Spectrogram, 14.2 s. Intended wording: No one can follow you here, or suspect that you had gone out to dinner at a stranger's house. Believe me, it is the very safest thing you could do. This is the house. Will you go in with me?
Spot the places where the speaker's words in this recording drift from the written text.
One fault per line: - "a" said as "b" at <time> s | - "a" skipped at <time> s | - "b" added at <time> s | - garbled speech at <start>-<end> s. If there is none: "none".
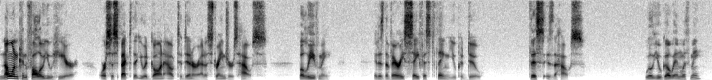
none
